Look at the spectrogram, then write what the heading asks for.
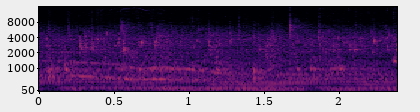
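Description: Water from a small home aquarium filter trickles and splashes steadily through a foam sponge, a close, continuous bright babbling flow without any voices.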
